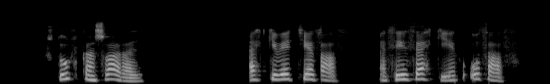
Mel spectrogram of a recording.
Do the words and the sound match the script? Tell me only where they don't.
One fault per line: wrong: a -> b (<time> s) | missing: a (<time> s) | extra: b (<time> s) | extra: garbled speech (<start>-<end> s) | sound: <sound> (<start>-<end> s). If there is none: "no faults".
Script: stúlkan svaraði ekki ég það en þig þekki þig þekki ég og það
extra: veit (2.8 s)
missing: þig þekki (4.5 s)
